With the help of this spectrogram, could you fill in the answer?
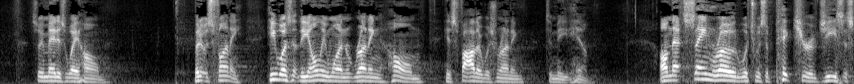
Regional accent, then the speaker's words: the South, United States; I'm from the South, and it's funny because in the South, you know, if you ever dance, it's like taking the Hell Express.

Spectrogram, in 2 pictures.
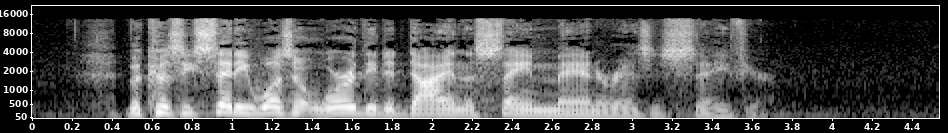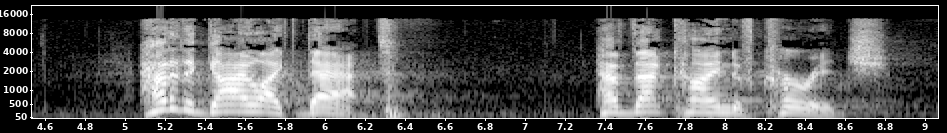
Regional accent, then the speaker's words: Georgia, United States; growing up in Georgia, I've seen the Blue Ridge Mountain and the Appalachian Mountains

